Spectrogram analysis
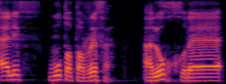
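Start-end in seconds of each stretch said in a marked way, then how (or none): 1.9-2.8 الأخرى with the last vowel tilted toward "ee"; lower-pitched الأخرى with fronted ending; taqlil. Shown as a demonstration. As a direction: say الأخرى as "al-ukhrae". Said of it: "مقلل ليه قولا واحدا".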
